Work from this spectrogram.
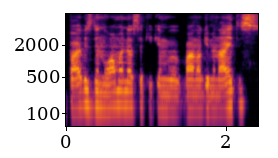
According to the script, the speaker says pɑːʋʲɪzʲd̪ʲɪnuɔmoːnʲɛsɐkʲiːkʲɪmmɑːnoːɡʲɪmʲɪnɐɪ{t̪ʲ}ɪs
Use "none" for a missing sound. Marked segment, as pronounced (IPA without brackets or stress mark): t̪ʲ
